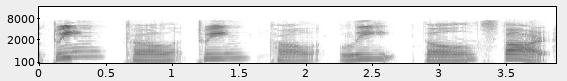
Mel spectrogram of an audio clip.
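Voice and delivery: slow "twinkle, twinkle, little star" in separated syllables, TWIN, TWIN, LIT and STAR strong; deliberate "TWIN-kle, TWIN-kle, LIT-tle STAR"; stressed-unstressed pattern. Shown as a demonstration. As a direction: chop "twinkle, twinkle, little star" into alternating strong and weak beats. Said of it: "there is a pattern of sounds".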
